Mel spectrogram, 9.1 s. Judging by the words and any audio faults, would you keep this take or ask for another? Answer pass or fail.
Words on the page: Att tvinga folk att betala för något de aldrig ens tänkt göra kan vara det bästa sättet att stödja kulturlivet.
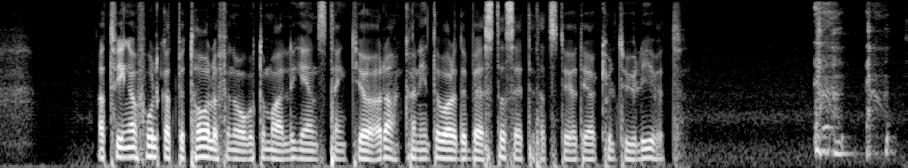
fail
